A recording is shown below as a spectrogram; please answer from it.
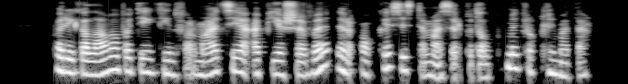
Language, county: Lithuanian, Vilnius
